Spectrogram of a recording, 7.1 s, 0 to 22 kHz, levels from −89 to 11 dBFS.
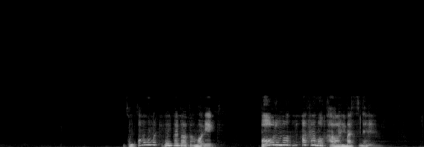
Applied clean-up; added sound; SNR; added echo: neural mask model DeepFilterNet 3.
